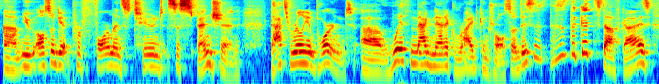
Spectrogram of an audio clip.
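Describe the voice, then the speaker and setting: Hoarse, chatty young man explaining. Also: fairly high pitch, very animated, moderate pace, a little mellow. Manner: enthusiastic, rambling with fillers and restarts. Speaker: YouTube car reviewer. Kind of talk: casual explainer talk.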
